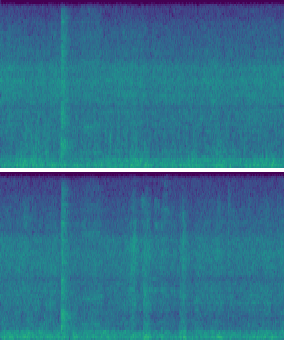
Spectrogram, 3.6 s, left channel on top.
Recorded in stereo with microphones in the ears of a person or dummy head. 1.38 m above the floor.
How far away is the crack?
About 1.6 m.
